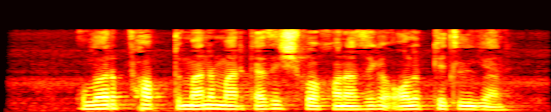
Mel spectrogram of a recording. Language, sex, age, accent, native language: Uzbek, male, 18-24, Samarqand, Uzbek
